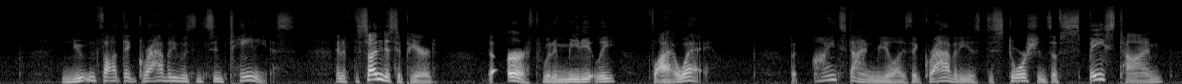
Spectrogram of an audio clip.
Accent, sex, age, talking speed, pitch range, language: American, male, 30-49, 130 wpm, 100-150 Hz, English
